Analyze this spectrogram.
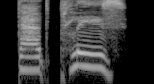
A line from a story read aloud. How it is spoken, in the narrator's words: Val groaned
